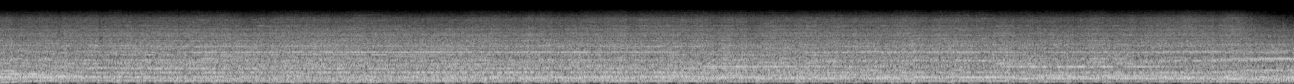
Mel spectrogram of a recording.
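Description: Live rock band holding a loud, sustained drone: electric guitars, bass and keyboard sustain steady notes in a dense wall of sound over a fast, even low pulse, with no breaks.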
